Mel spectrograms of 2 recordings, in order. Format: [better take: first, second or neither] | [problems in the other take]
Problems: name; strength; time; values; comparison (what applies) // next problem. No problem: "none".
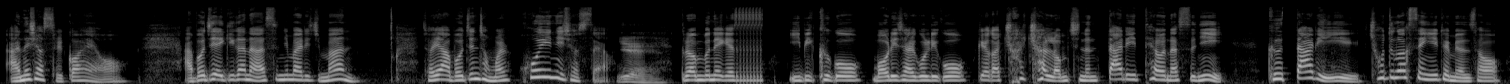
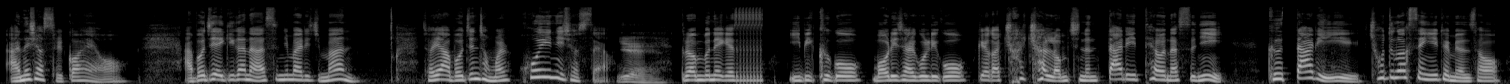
neither | audio freezing; at 7.5 s; the same in both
